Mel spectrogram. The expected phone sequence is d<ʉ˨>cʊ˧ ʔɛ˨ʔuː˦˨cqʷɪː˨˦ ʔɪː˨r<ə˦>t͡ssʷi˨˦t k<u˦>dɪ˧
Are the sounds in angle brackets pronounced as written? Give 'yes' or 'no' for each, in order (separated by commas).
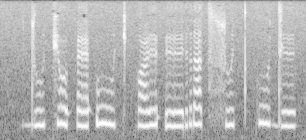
no, no, yes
